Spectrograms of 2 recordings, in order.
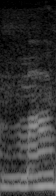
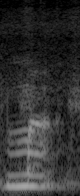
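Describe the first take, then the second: First: माँ as maa, purely oral vowel; denasalised माँ; wrong, without nasal. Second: माँ with a nasalised vowel; nasal maan sound in माँ; correct, with nasal. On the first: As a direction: drop the chandrabindu nasal from माँ. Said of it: "माँ तो नहीं होता है". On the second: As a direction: let the vowel of माँ ring through the nose. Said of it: "क्या होता है". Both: Shown as a demonstration.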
